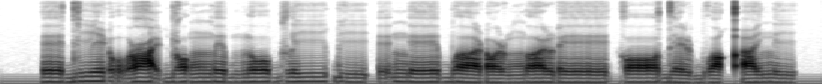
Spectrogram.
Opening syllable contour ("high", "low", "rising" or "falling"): low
